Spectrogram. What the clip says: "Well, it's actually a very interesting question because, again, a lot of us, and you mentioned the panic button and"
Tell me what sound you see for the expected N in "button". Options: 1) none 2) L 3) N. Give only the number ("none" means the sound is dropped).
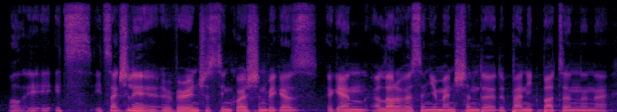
3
